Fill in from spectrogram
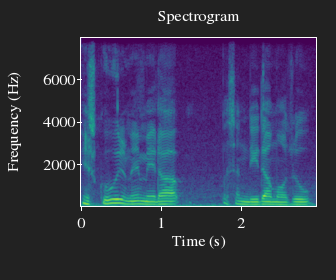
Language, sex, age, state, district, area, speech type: Urdu, male, 18-30, Uttar Pradesh, Shahjahanpur, urban, spontaneous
